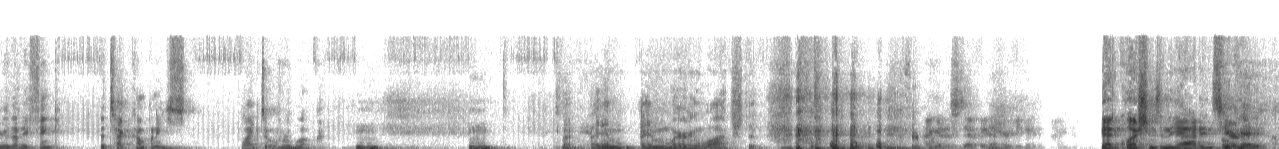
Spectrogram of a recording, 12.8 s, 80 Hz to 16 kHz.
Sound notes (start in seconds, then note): 7.8 laughter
